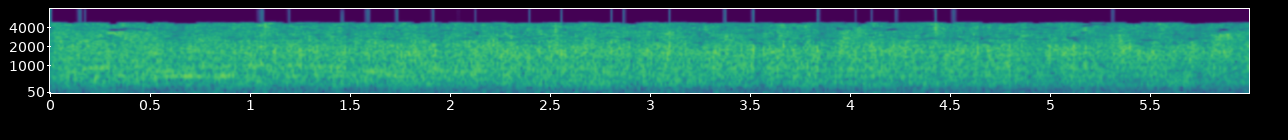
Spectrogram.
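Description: A large audience claps steadily throughout in a round of applause for Governor Pawlenty: a dense, loud wash of many hands with bright, crisp clicks and no pauses, sustained at an even level for several seconds.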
